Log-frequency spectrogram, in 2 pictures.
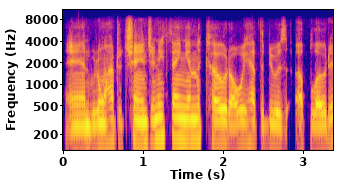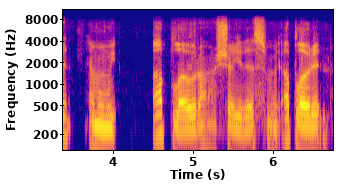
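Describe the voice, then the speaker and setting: A man hosting a hobby tutorial, explaining each step in an informal, folksy, unhurried way. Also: medium pitch, a little mellow, clean tone, dry recording, highs cut off. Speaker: host of a hobby electronics tutorial. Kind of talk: informal hands-on tutorial narration.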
